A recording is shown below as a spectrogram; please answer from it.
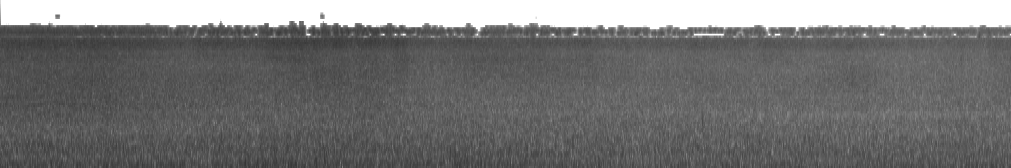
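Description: Ocean surf breaking and washing over a rocky shoreline in a steady loud rush, with wind rumbling on the microphone.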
